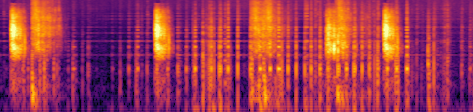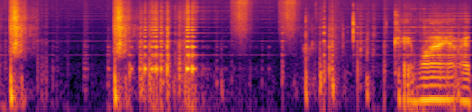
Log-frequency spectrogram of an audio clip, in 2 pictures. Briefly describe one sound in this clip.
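Footsteps thud quickly on soft ground.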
